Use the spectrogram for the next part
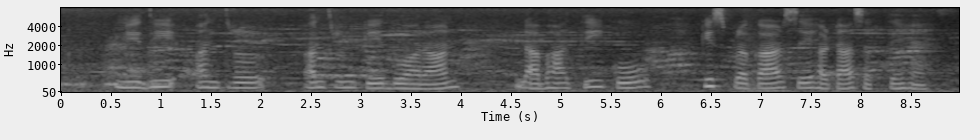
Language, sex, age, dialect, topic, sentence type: Hindi, female, 25-30, Marwari Dhudhari, banking, question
